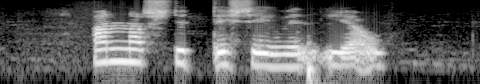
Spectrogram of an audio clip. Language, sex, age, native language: Icelandic, female, 10, Icelandic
